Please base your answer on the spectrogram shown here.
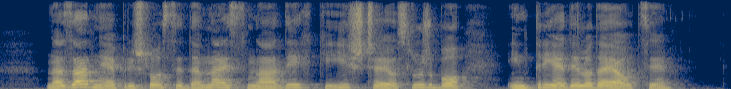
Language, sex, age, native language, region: Slovenian, female, 30-49, Slovenian, Carinthia region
